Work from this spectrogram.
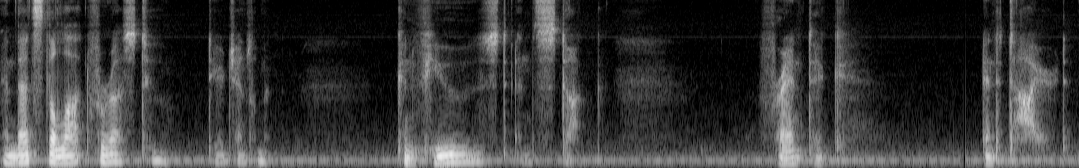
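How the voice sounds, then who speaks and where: A man reading a horror story in the voice of an unhinged drunk man confessing to strangers, husky and often whispering, veering from hushed murmurs to sharp mocking rises. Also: medium pitch, fairly even intonation, extremely slow, pauses often. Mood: menacing. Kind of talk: first-person horror monologue reading.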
